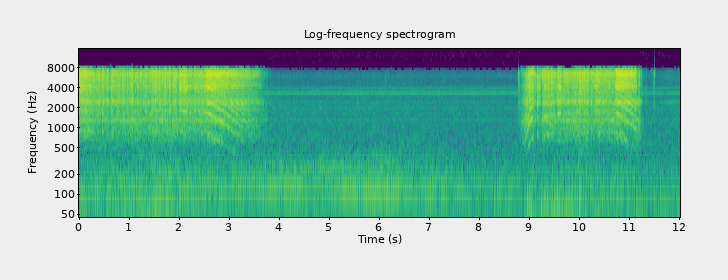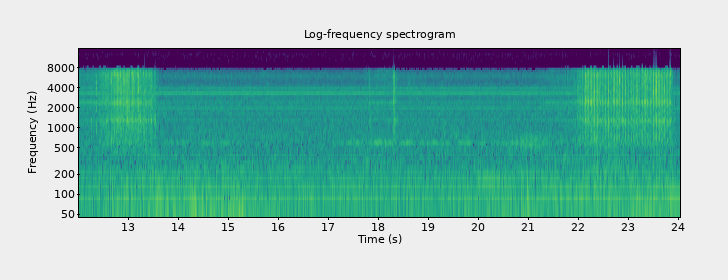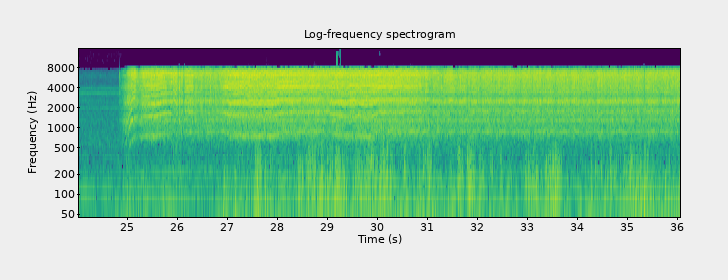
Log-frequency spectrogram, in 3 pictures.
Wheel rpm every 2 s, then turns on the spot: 230, 100, 0, 0, 80, 120, 10, 0, 0, 0, 0, 20, 80, 220, 220, 230, 230, 230.
12-14 22-24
